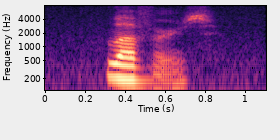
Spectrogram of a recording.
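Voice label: "lovers", American English; pronunciations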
